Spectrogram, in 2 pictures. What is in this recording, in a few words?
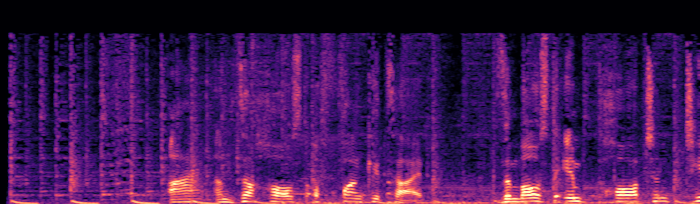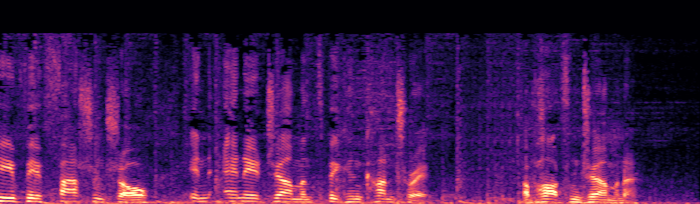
funky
